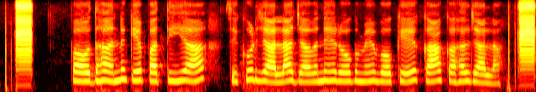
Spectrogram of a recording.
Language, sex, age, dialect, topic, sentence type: Bhojpuri, female, 25-30, Western, agriculture, question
